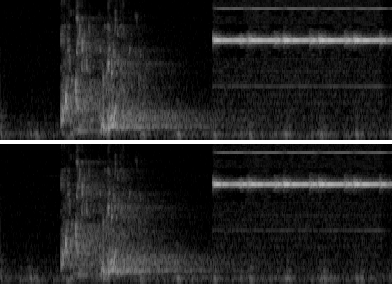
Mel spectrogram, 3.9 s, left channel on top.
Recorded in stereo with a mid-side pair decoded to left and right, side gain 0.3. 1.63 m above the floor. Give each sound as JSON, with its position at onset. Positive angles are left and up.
{"t": 0.6, "sound": "a splash", "azimuth_deg": 45, "distance_m": 1.6}
{"t": 2.1, "sound": "a fire alarm", "azimuth_deg": 20, "distance_m": 2.5}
